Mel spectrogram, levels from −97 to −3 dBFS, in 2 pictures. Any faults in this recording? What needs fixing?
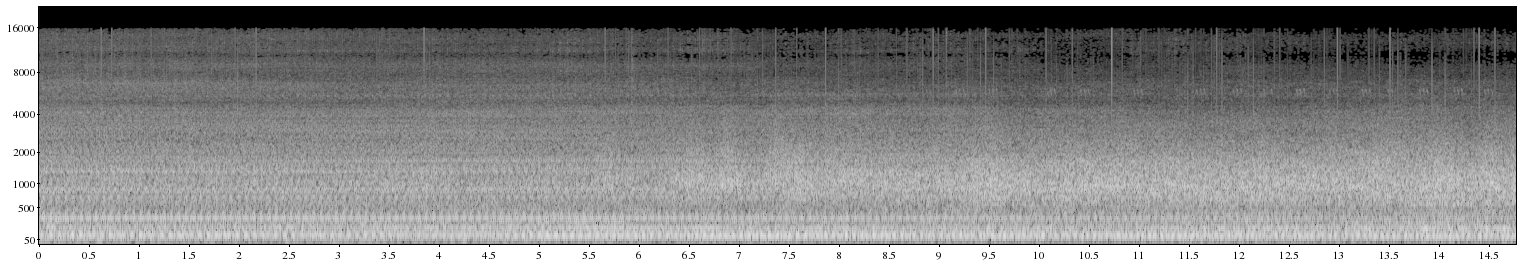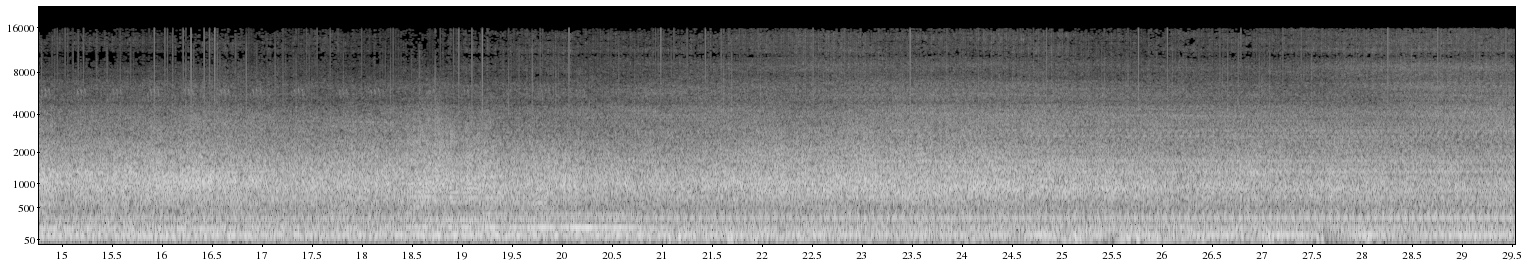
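Word clock ticks run from 0.12 s to 29.52 s. They come roughly every 30 ms, so there are about a thousand of them. The receiving device runs on its own clock, drifting around 700 ppm from the sender. At each slip, a single sample is dropped or repeated. To prevent it, lock the receiver to the incoming digital signal or to a shared word clock.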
